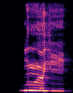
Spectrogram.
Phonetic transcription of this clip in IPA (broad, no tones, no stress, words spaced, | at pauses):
ɡũə̯ji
